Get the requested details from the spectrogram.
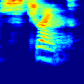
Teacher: I always say strength with a G that almost sounds like a C at [clears throat] the back of my throat.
